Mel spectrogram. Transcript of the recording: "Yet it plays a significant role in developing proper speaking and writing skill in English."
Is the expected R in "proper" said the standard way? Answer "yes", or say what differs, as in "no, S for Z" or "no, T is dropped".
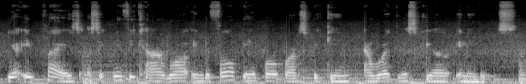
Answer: no, R is dropped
